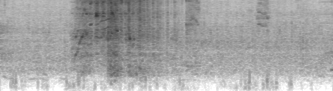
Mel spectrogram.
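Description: Traxxas Rustler RC truck driving down off boulders onto a cobblestone bank. A loud burst of motor and tyre noise about a second in fades into a steady hiss.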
